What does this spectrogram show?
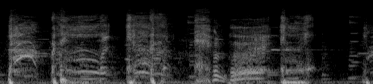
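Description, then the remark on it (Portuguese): A storyteller performs exaggerated, theatrical coughing, imitating a flea with a huge cough in a joke: a string of about six harsh, rasping coughs with throaty, voiced edges, coming in uneven bursts with brief pauses between them. “se encontraram um dia, uma delas com uma tosse que não tinha tamanho.”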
